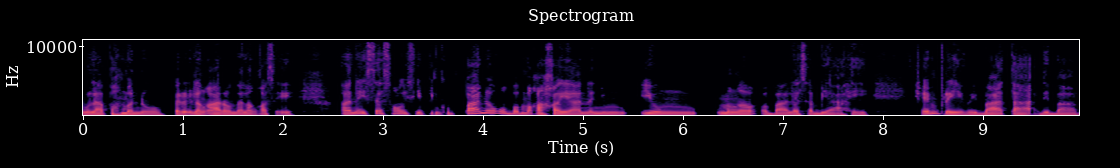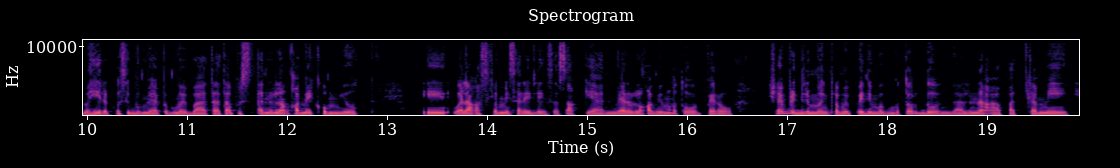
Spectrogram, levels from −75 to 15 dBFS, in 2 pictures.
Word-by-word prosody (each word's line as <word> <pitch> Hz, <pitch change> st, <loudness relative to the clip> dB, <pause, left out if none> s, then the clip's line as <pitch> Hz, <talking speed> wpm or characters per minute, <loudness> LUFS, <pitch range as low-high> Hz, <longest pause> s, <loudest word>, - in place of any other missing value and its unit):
wala 160 Hz, -1 st, +4 dB
pa 175 Hz, -, -1 dB
man 160 Hz, -4 st, +3 dB
'no, 145 Hz, +1 st, -4 dB
pero 160 Hz, +1 st, +4 dB
ilang 160 Hz, -1 st, +3 dB
araw 150 Hz, 0 st, +4 dB
na 150 Hz, -, +1 dB
lang 145 Hz, -, 0 dB
kasi, 165 Hz, 0 st, -3 dB, 0.5 s
ah, 180 Hz, -, +3 dB
nai-stress 215 Hz, 0 st, 0 dB
akong 205 Hz, 0 st, 0 dB
isipin 185 Hz, -1 st, -6 dB
kung 190 Hz, -1 st, -8 dB
paano 310 Hz, +8 st, +4 dB
ko 215 Hz, -, -1 dB
ba 200 Hz, -, +2 dB
makakayanan 165 Hz, -4 st, +2 dB
yung 150 Hz, -1 st, -2 dB, 0.3 s
yung 170 Hz, -1 st, +2 dB, 0.5 s
mga 160 Hz, -3 st, +2 dB
abala 150 Hz, 0 st, 0 dB
sa 160 Hz, -, -3 dB
biyahe? 145 Hz, -1 st, -4 dB, 0.5 s
Siyempre, 185 Hz, -7 st, +3 dB
may 145 Hz, -1 st, -1 dB
bata, 155 Hz, -1 st, +1 dB
di 140 Hz, -1 st, -1 dB
ba, 135 Hz, +1 st, -3 dB
mahirap 180 Hz, +4 st, +1 dB
kasi 200 Hz, 0 st, -2 dB
bumiyahe 180 Hz, -1 st, 0 dB
'pag 175 Hz, 0 st, -5 dB
may 165 Hz, -, +2 dB
bata. 150 Hz, +2 st, 0 dB
Tapos 200 Hz, +4 st, -2 dB
ano 195 Hz, -1 st, +2 dB
lang 180 Hz, -2 st, +3 dB
kami 185 Hz, 0 st, +2 dB
commute, 165 Hz, -3 st, 0 dB, 0.6 s
eh, 185 Hz, -1 st, +4 dB
wala 185 Hz, -2 st, +5 dB
kasi 180 Hz, -, -5 dB
kaming 185 Hz, -2 st, +1 dB
sariling 170 Hz, -1 st, 0 dB
sasakyan. 160 Hz, -3 st, -3 dB
Meron 165 Hz, +1 st, +3 dB
lang 165 Hz, -, -5 dB
kaming 165 Hz, +2 st, 0 dB
motor, 160 Hz, -6 st, -2 dB
pero 155 Hz, -2 st, -1 dB, 0.4 s
siyempre 250 Hz, -2 st, +1 dB
'di 170 Hz, -, +1 dB
naman 165 Hz, -1 st, +2 dB
kami 165 Hz, 0 st, 0 dB
puwedeng 160 Hz, -2 st, +2 dB
mag-motor 160 Hz, +7 st, -2 dB
do'n, 145 Hz, -4 st, 0 dB
lalo 145 Hz, 0 st, -2 dB
na 175 Hz, -1 st, +3 dB
4 145 Hz, -1 st, -4 dB
kami. 165 Hz, -3 st, +2 dB
165 Hz, 190 wpm, -24 LUFS, 155-180 Hz, 0.6 s, wala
